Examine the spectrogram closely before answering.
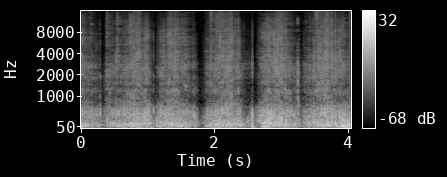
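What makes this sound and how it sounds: Both hands quickly scratch a flat, thin sheet of chunky gold-orange glitter craft paper laid on black cloth, using short natural nails and fingertips. It makes a dense, continuous, rough scratching that sounds like a low, rumbling roar, with a few brief dips where the strokes break. Nearly all of the sound is low and heavy, with almost no bright edge.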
